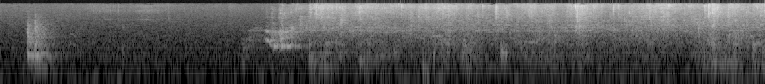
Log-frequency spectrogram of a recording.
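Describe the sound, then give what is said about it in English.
A tap turns on and water streams steadily into a sink, a broad hissing splash with small shifts as hands move under the flow, after a brief quiet clunk at the start. “I'm just washing my hands so that I can dry my hands so that I can press pause on this whole recording.”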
